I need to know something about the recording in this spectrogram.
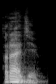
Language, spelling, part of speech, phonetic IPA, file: Russian, ради, preposition / postposition, [ˈradʲɪ], Ru-ради.ogg
- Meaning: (preposition) for the sake of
